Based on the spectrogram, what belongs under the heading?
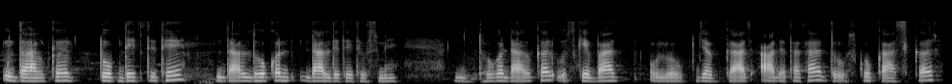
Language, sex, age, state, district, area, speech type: Hindi, female, 18-30, Uttar Pradesh, Ghazipur, rural, spontaneous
